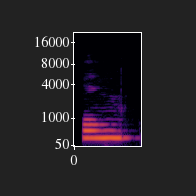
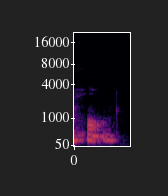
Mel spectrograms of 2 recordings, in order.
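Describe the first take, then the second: First: The syllable is said with a high level tone. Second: The syllable is said with a dipping tone. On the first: "first tone Hong" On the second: "that's third tone Hong"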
